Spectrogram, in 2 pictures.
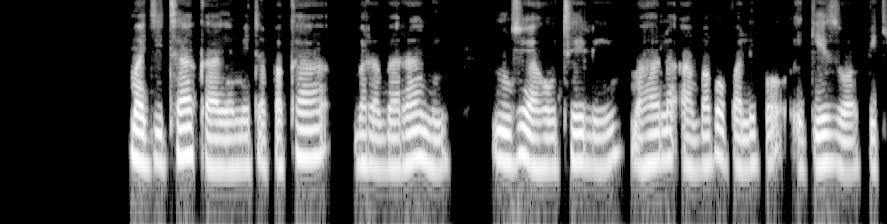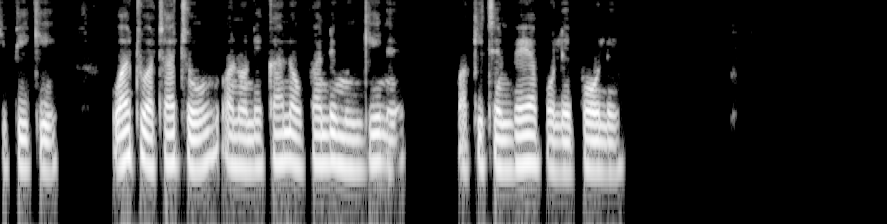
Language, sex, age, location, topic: Swahili, female, 25-35, Nairobi, government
